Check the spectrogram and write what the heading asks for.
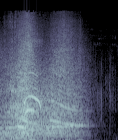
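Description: Race car sound from an animated film: a rush of engine and tyre noise with an engine note that rises and falls, fading out near the end.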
